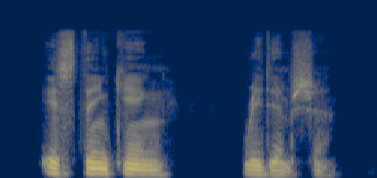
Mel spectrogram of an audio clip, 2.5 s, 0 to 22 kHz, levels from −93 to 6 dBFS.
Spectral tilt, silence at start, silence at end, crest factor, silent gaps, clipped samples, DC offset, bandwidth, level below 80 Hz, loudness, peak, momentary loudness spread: -6 dB/octave; 0.3 s; 0.3 s; 18 dB; 1.32-1.62 s; under 0.1%; under 0.1%; 11 kHz; -58 dBFS; -25 LUFS; -8 dBFS; 12 LU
